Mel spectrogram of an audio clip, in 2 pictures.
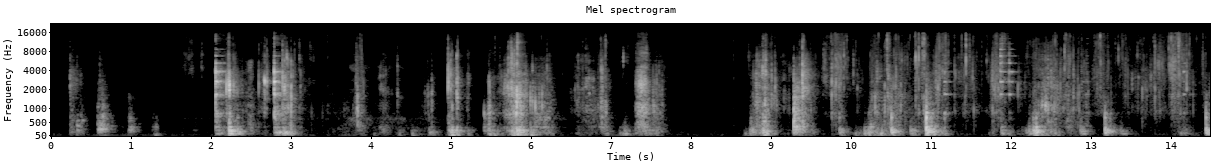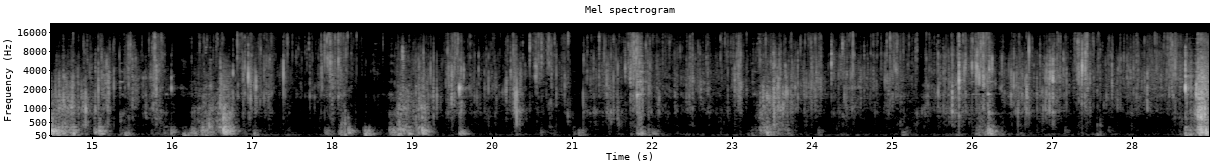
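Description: Hands squeezing and kneading slime mixed with kinetic sand: a run of sticky crackling and crunching squishes, broken by a brief pause about eight seconds in.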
